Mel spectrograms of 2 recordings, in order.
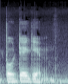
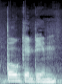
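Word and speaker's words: בוגדים: Bodigim, I mispronounced that. Bogedim is one of the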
